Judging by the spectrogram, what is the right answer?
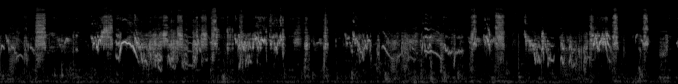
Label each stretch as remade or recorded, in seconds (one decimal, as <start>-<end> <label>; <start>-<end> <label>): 0.0-6.8 recorded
